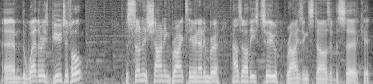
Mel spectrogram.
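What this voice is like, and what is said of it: Croaky, hoarse voice. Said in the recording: “My voice is getting croakier, but I do think it gives me quite a sexy little twang”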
